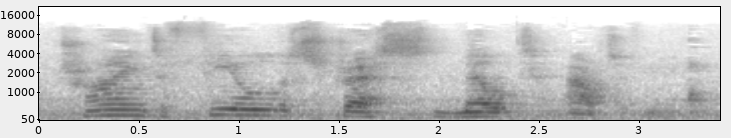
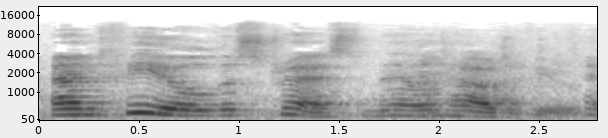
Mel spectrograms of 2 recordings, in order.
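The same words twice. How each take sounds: First: Said in the usual way. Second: Slow, soothing, stressing feel; soothing trainer. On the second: Acted. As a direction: lull them into relaxing. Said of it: "the new hire trainer's voice says soothingly".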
